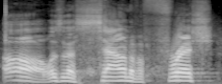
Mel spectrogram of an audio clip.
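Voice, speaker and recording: A man's voice: a little high, normal speed, a bit bright. A man hosting a casual film discussion, conversational and jokey, often posing questions. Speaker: podcast host.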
